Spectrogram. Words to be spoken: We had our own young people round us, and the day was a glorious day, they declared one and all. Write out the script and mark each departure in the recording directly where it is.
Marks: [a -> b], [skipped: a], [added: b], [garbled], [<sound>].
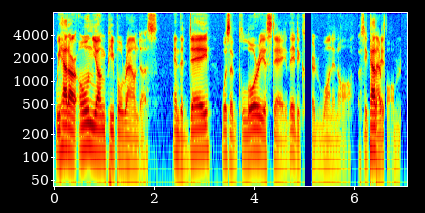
We had our own young people round us, and the day was a glorious day, they declared [dropout] one and all. [garbled]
